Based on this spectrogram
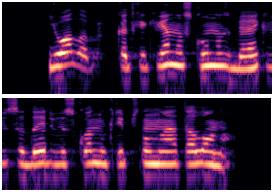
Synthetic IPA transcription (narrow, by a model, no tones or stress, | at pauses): juɔlˠɐp | kɐt̪kʲiɛkʋʲiɛnɐskuːnɐs̬bʲɛʋʲæˑɪkʋʲɪsɐd̪ɐɪɾʋʲɪskuɔnʊkɾʲiːpsʲnonuɔɛt̪ɐlˠɔnoː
